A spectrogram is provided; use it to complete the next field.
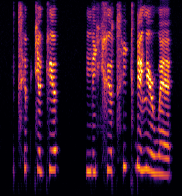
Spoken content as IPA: t͡sʰ ɪ˦ p c ɘ˧ kʲ ə˦ | j ɪ˧ ç xʲ o˧ t͡sʰ i˦ k ɗ ɪ˨˦ lʲ ə˞˨ w ɛ˨

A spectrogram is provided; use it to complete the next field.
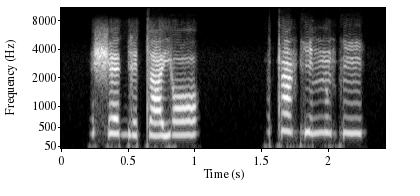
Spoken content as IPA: ʃ ɛ˦ ɡ e˧ t a˧ j ɔ˦ | t ã˦ k i˧ n ũ˦ k ĩ˦

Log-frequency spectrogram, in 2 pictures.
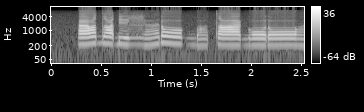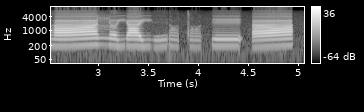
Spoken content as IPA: a dˤ ɐ ɗ e ɮ a̤ ɾ ɔː ɡ͡b a̤ tˤ aː ɡ ɔ ɾ ɔː ɦ aː ɮ ɐ j a j e̤ ɾ a̤ tˤ a̤ k eː ʔ a

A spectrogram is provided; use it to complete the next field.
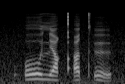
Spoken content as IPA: ʔ o lʲ æ qʼ ə tʼ ʏ

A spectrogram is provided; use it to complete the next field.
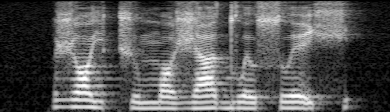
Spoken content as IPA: ʒ ɔ j t͡ʃ u m ɔ ʒ a d w ɘ sʷ e ç

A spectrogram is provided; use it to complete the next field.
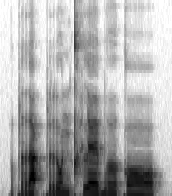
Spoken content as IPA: p r a˦˥ k̚ p r o˥˩ n kʰ l ɛː˧ b ɤː˧ k ɔː˨˩

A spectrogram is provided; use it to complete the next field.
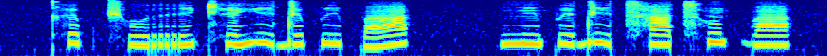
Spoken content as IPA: kʰ ɘ˧ p t͡ʃʰ u˩ r i˩˥ cʰ ɪ˧ j i˥˩ d ɪ˧ p i˧ p a˩˥ | ŋ ĩ˧ p ɪ˧ d i˥˩ t͡sʰ a˧ t͡sʰ ũ˥ p b a˧

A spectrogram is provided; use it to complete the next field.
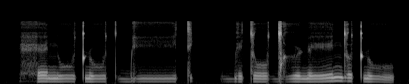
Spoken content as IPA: h ɛ n uː t ɳ uː t ɡ͡b iː t | ɡ͡b e t o ɡ͡ǀ ɯː ɳ eː n d o t ɳ u

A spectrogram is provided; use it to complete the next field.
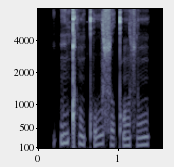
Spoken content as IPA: ʔ ĩ ǃʰ ũ kʼ u s o kʼ õ s ũ

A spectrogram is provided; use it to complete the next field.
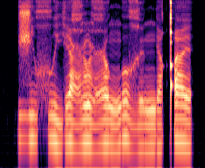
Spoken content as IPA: ʒ i˥˩ xʷ i˥˩ j e˥˩ ʕ õ˥˩ ʕ o˥˩ ŋ o˥˩ ɣ ø˨ ŋ e˨˥ qʼ ɛ˥˧

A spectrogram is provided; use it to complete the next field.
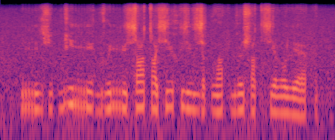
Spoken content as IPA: rʲ ø lʲ ç i p ɡ i rʲ e ɡ ɯ rʲ u sʲ ø tˤ e sʲ ø x zʲ u lʲ zʲ o p ðˤ e f ɡ ø ç e tˤ sʲ o l o lʲ æ f

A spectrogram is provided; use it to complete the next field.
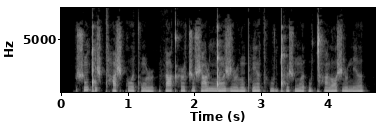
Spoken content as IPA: ʃ ũ ǃ ɪ ʃ tʰ ɑ ʃ k o ə̯ tʼ ũ ɹ | θ ɑ kʰ ə˞ t͡ʃ o ʃ ɑ̃ ɹ ŋ͡ǃ õ ə̯ ʒ ɪ ɹ l õ pʼ ẽ ə̯ tʰ u d ǃʰ ə˞ ʃ m ũ ə̯ ʔ u ǀʰ ɑ̃ l ɔ ʃ ɪ ɹ n e ə̯

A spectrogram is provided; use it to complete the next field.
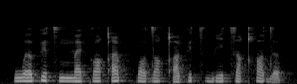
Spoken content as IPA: w ə pʲ ɔ t͡s mː æ k ɔ qʼ i pː ɔ d ɔ qʼ ə pʲ ə t͡s b i t͡s ə qʰ ɔ d ə

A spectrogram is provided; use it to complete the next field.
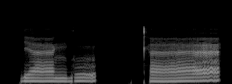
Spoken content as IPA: ɾʲ æː ŋ ɡ ʊ | kʰ æː

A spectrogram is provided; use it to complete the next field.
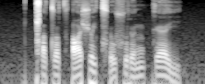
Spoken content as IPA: ǁ ɑ t ɔ t͡sʼ ɑ ʃ ʊ j t͡sʼ ɵ sʷ ɛ ɾ ɵ n ə k ɛ j

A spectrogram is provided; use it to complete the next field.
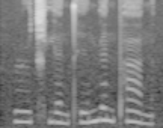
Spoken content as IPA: ɻ ɻ̩˧˥ t͡ɕʰ j ɛ˨˩ n t̪ʰ e˦ ɪ̯ m ɥ ɛ˥˧ n pʰ a˥˩ n

